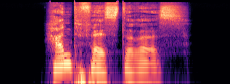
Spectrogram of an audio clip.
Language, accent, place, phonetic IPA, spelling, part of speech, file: German, Germany, Berlin, [ˈhantˌfɛstəʁəs], handfesteres, adjective, De-handfesteres.ogg
- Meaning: strong/mixed nominative/accusative neuter singular comparative degree of handfest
